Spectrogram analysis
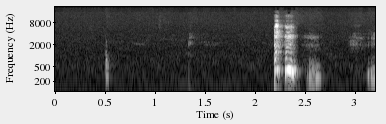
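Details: Kid with hiccups in a quiet room: a few short, abrupt hic sounds, one a louder double burst.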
